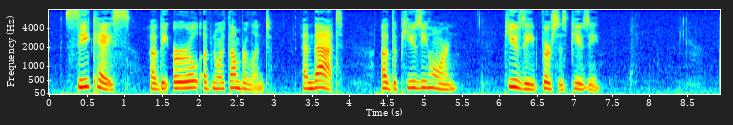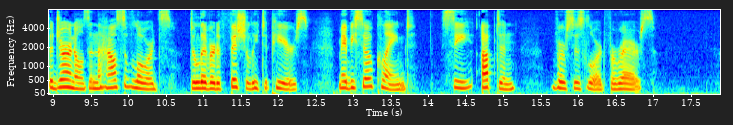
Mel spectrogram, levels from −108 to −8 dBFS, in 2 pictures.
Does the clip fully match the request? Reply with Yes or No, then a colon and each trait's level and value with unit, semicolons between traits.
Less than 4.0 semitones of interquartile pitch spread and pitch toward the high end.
Yes: average, 3.3 semitones; high, 220 Hz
